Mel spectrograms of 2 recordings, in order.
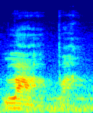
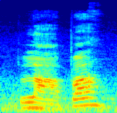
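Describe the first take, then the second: First: The word is said with a low tone. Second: The word is said with a high tone. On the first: It means to be tired. "Lower tone, which lapa. Lapa means to be tired" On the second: It means home. "In higher tone, lapa means home"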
